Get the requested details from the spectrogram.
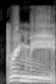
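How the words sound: It is said in an imitated, put-on voice.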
